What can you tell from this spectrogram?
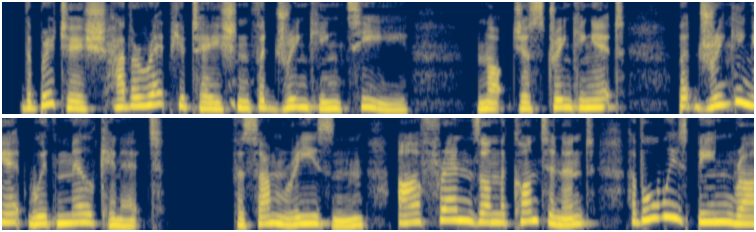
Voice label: BBC English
